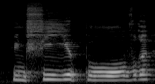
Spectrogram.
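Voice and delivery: slow, prim, self-righteous tone; mild, primly scandalized; virtuous indignation. A narrator's reading. Younger Stock sister judging the poor bride, slow prim indignation. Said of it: "avec une vertueuse indignation".

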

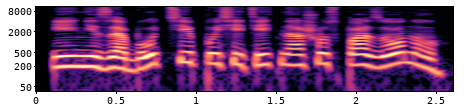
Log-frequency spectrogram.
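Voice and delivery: plain reading voice

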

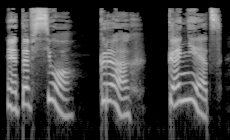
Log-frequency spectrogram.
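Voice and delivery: high, nasal wail of doom; nasal, hysterical notes. A narrator's reading. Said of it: "сказала Ирка гнусавым голосом, в котором проскальзывали истерические нотки". (гнусаво, с истерическими нотками)

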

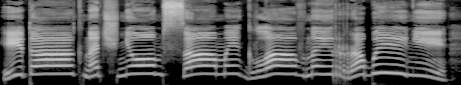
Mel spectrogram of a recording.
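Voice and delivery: ringing auction call, vowels stretched; exclaiming elf auctioneer. A narrator's reading. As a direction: proclaim the main lot like a showman. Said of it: "воскликнул рыжеволосый".

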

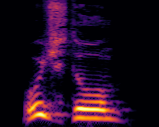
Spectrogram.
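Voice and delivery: brief, offhand reply; curt. A narrator's reading. Hero answering Zak on the move, curt. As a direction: toss it back briefly. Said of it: "кратко бросил я в ответ".

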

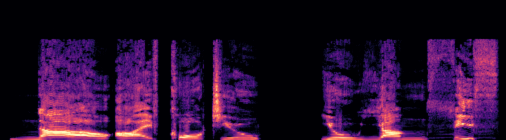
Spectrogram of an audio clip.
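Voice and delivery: slow, loud accusing call; stern shout. A narrator's reading. Station master catching Peter with the coal, slow angry shout. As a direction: drag out each word as you shout the accusation. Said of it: "shouted the station master".

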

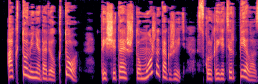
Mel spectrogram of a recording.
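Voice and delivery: loud, high, worn-out tirade; angry outburst. A narrator's reading. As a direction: rail at husband, then order the child. Wife's outburst in the quarrel. (истеричная тирада на повышенных тонах)

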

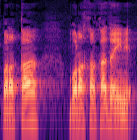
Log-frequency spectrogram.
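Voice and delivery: usual speaking voice

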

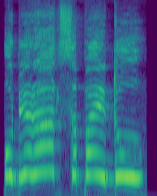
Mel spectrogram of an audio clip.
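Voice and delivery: high, feeble woman's voice; mumbling. A narrator's reading. Tipsy woman says she'll go clean, high mumbling voice. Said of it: "промямлила она".

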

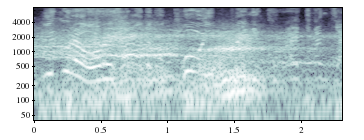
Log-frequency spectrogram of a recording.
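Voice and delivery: loud strained cry under attack; 大勢の妖怪に攻められて苦しげに叫ぶ; strained shout. Acted. Overwhelmed by attacking monsters.

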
